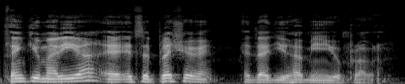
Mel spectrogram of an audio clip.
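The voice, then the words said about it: Non-native accented English. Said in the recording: “it's really wonderful to hear you speaking in English... You have a beautiful accent... It's not my mother language”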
